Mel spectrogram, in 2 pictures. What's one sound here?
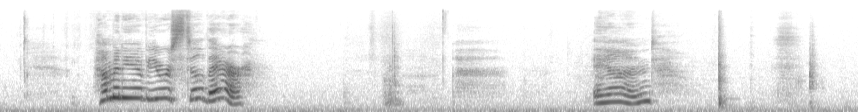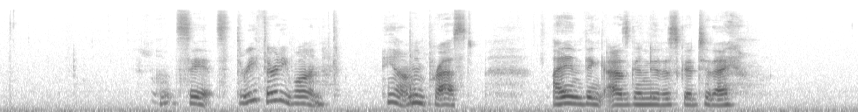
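A middle-aged woman talks calmly and warmly into a close microphone, in short bursts with pauses.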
